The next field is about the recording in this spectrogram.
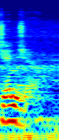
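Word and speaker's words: Jinjo: I've heard uh all sorts of different stuff, but I've always growing up called it Gingjo. So, you know, right now we're just gonna leave it at Gingjo. It's Jingjo.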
